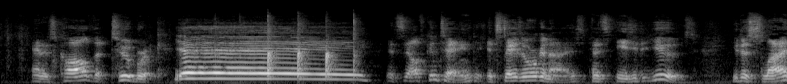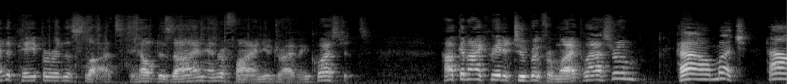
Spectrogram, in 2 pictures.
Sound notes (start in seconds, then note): 2.4 narrator clapping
